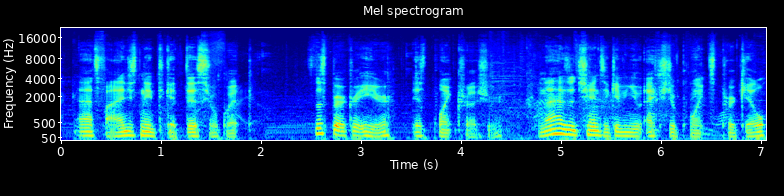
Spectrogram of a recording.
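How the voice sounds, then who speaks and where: A man's fairly low voice, animated in tone, with lively intonation and a moderate pace, over music in the background. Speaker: gaming youtuber. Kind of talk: gameplay commentary. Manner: casual, animated.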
